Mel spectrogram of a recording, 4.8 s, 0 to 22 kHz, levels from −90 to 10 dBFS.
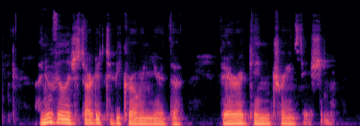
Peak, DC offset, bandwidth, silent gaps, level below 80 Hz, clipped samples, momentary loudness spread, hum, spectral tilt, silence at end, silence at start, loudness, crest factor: -2 dBFS; under 0.1%; 14 kHz; none; -36 dBFS; under 0.1%; 14 LU; none; -8 dB/octave; 0.35 s; 0.5 s; -16 LUFS; 14 dB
